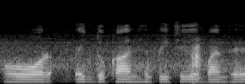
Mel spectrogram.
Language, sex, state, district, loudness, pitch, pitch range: Hindi, male, Bihar, Jamui, -20 LUFS, 120 Hz, 120-125 Hz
